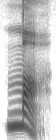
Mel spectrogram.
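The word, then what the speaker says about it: 馬: Next up, we have ma, pronounced ma, and it means horse.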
